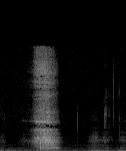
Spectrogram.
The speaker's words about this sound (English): that's the sidebar mascot, me yawning.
